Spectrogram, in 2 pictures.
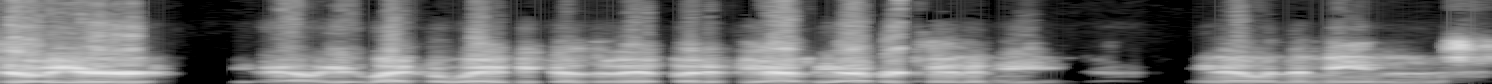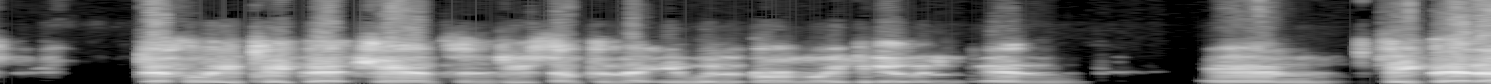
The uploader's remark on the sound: take a spur of the moment phone call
